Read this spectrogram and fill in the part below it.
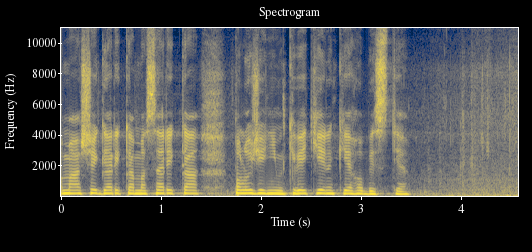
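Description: A woman speaks into a microphone over a loudspeaker, outdoors.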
